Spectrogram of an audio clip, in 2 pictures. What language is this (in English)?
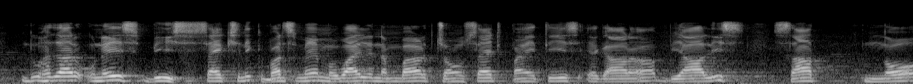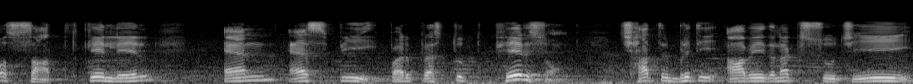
Maithili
